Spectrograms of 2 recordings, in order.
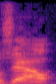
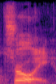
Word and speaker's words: Zhao: And then there was Iroh and Ong, and sadly, nobody called Admiral Zhao Admiral Choi, which would have been hilarious since in the Season 1 finale, someone actually does call Admiral Zhao Admiral Choi.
